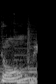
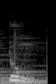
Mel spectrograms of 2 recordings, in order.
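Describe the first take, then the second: First: The vowel sounds like 'oh', rhyming with home. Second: The vowel sounds like 'oo', rhyming with room. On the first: The speaker calls it wrong. "Not pronounce as" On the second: The speaker calls it right. "It's pronounce as"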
